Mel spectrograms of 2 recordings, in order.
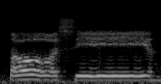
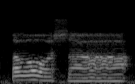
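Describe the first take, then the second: First: The word ends in a closed 'sin' syllable. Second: The word ends in an open 'sa' syllable. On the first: The speaker calls it right. "bukan sa tapi sin harusnya tosin" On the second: The speaker calls it wrong. "Dia baca gini"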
